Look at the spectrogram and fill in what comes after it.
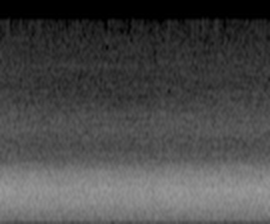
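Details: Low-temperature probe station in open-loop cooldown under vacuum: steady, even high hiss with no pulsing or sputter as liquid nitrogen flows through the line; normal liquid nitrogen flow.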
